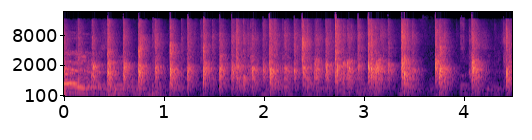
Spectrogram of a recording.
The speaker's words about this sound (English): Right, lads, thank you. Give him a round of applause, lads.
